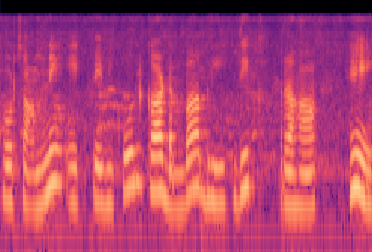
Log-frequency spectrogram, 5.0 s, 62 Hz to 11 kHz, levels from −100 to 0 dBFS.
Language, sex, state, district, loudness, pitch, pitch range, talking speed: Hindi, female, Madhya Pradesh, Dhar, -21 LUFS, 185 Hz, 175-230 Hz, 120 wpm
